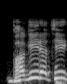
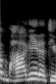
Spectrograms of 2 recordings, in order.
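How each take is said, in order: First: भगीरथी opened as bha; short first vowel. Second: भागीरथी opened as bhaa; long first vowel. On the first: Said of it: "नहीं होता". (भगीरथी, छोटा भ) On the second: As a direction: stretch the aa in भागीरथी. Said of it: "भागीरथी होता है". (भागीरथी, लंबा भा) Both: Shown as a demonstration.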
